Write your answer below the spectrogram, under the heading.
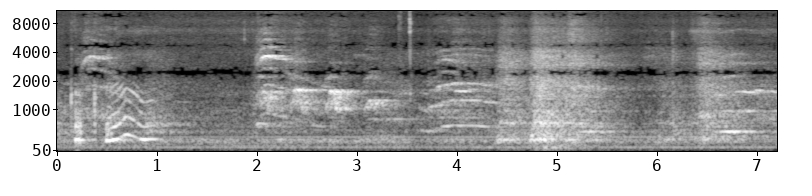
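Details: Female Domestic Shorthair cat awaiting adoption indoors, uttering a string of short wavering meows, some rising then falling, alongside overlapping human speech and room noise.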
